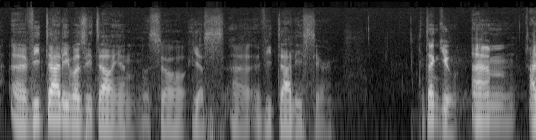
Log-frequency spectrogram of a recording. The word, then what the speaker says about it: Vitali: So I think it's very important that you stick to the right pronunciation of the name because otherwise all the Italians in the audience cringe. Sorry. Yes. Supposed to be Vitalis theorem for God's sake.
